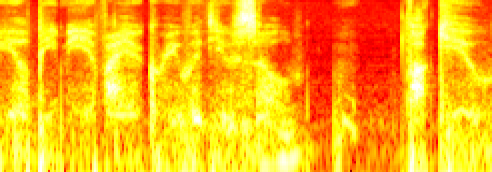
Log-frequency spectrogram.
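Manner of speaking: very quiet, hushed whisper under the breath. Retelling how the other speaker apologized for a father, imitating someone whispering. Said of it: "you're whispering".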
